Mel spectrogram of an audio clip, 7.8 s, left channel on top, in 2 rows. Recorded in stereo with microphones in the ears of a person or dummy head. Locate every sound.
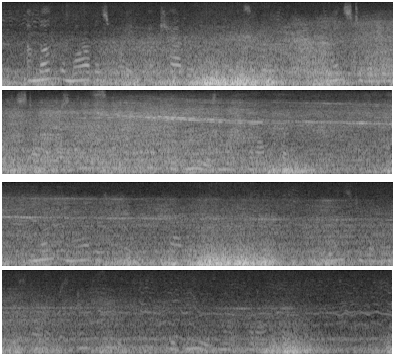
0.2 s a woman speaking: 50° left (ahead or behind)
